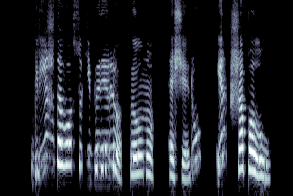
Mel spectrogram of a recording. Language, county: Lithuanian, Vilnius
